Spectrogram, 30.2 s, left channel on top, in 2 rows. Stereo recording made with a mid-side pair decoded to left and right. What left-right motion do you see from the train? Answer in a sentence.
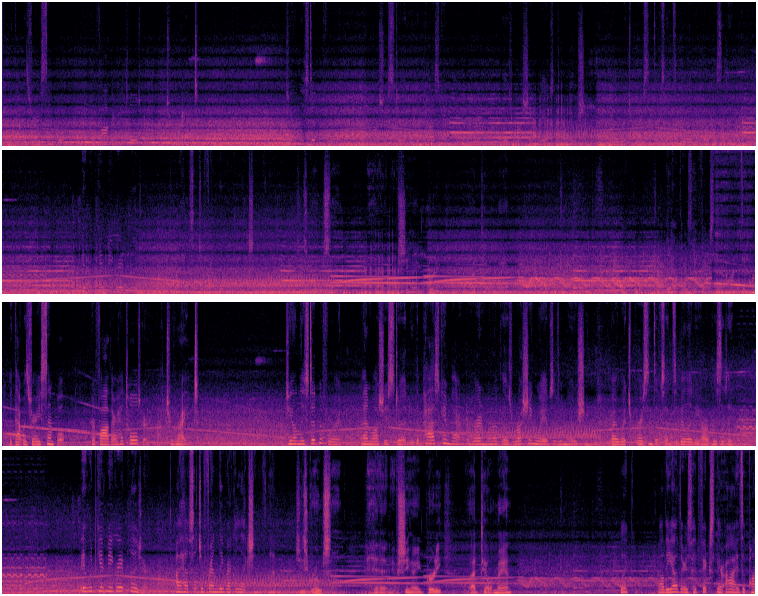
You can hear the train stay put.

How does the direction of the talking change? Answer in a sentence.
In this clip you hear the talking stay put.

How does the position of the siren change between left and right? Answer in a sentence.
You can hear the siren travel towards the left.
